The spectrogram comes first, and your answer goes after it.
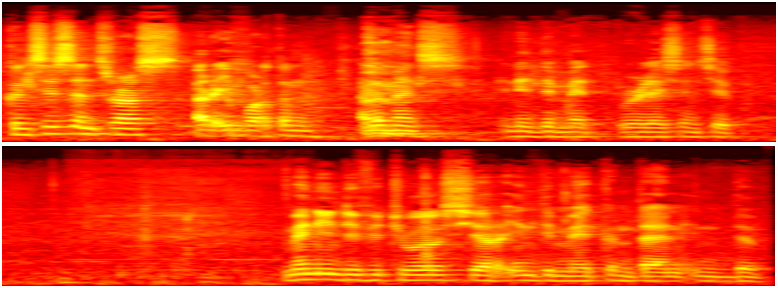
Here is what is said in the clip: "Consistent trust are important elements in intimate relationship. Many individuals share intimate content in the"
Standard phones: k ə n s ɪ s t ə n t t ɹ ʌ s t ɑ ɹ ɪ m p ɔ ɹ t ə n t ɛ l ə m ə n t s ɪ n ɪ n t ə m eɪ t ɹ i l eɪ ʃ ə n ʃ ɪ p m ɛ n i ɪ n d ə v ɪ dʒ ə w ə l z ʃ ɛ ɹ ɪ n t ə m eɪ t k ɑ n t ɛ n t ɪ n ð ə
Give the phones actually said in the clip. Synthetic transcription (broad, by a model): k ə n s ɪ s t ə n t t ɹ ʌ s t ɑ ɹ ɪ m p ɔ ɹ t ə n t ɛ l ə m ə n t s ɪ n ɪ n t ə m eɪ t ɹ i l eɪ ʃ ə n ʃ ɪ p m ɛ n i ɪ n d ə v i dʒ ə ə l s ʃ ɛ ɹ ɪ n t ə m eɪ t k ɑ n t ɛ n ɪ n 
